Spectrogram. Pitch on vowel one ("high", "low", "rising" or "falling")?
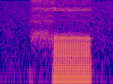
low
